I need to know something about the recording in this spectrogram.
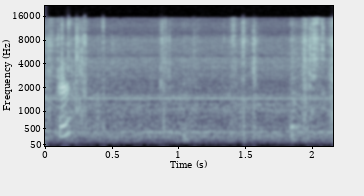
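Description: Light, scattered crinkles and clicks from a plastic snack packet being handled in the hands.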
